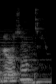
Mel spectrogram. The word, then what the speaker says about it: Gose: beer that is almost the same pronunciation but it's spelled g-e-u-z-e I believe and this is goza g-o-s-e is there a difference in the the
